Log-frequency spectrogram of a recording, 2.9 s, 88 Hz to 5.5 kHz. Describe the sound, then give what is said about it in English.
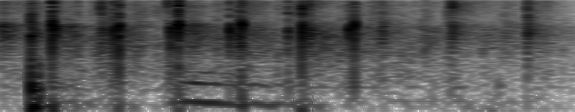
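Scattered audience applause for Valero, title sponsor of the 2010 Valero Alamo Bowl: sharp, uneven claps rising out of a soft crowd wash, with no one speaking and a faint low hum passing briefly in the middle. “So how about a round of applause for Valero and what they do for this community?”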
